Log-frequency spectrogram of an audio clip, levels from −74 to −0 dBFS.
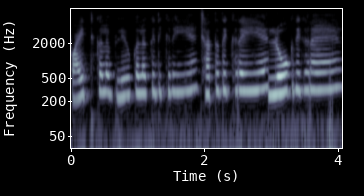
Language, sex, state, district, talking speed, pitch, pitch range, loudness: Hindi, female, Chhattisgarh, Balrampur, 235 wpm, 290 Hz, 275-310 Hz, -28 LUFS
